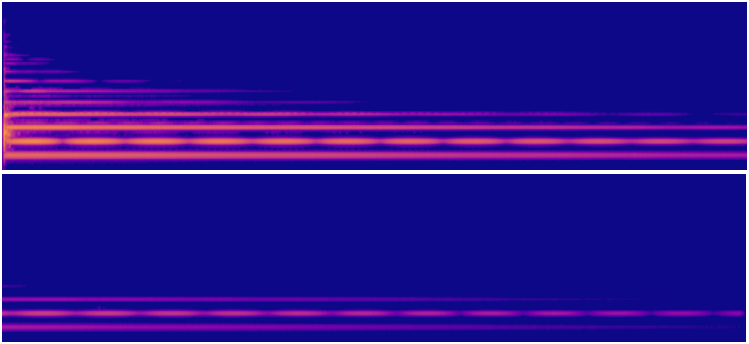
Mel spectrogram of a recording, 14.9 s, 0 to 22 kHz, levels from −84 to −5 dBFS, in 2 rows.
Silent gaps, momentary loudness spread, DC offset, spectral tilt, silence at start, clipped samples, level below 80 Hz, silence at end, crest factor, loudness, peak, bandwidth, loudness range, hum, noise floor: none; 26 LU; under 0.1%; -2.5 dB/octave; 0 s; under 0.1%; under -90 dBFS; 1.9 s; 34 dB; -35 LUFS; -4 dBFS; 10.5 kHz; 25 LU; none; -69 dBFS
